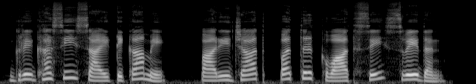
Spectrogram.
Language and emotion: Hindi, neutral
